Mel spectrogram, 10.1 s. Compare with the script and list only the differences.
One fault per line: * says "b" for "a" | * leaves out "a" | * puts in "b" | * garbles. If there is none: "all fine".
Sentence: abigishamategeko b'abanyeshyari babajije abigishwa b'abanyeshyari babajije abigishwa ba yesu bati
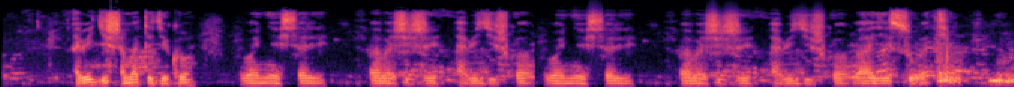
all fine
